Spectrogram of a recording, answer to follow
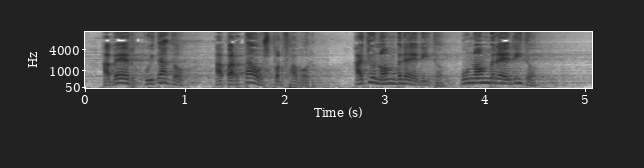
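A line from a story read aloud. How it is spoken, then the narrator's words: Shouting. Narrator (Spanish): gritando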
